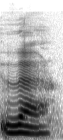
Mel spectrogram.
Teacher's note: Huruf za keluar di ujung lidah, ya, menempel ke gigi seri atas. Kita tekan sedikit za.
